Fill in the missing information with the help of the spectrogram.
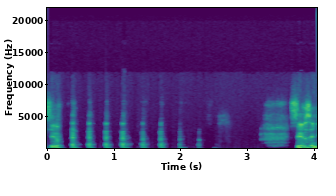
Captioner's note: laughing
